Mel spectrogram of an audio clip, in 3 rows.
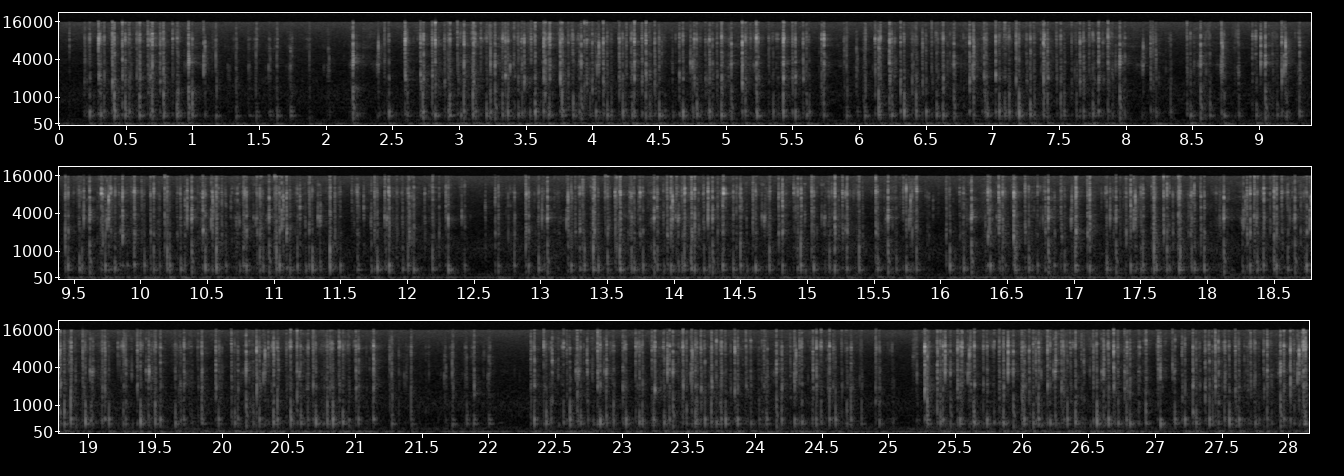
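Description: Fast, steady two-handed typing on a Norbauer Heavy-9 Topre keyboard fitted with Deskey sliders, BKE-style rubber domes and silencing rings. It is a dense run of low-pitched key clacks, broken by a few brief pauses.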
